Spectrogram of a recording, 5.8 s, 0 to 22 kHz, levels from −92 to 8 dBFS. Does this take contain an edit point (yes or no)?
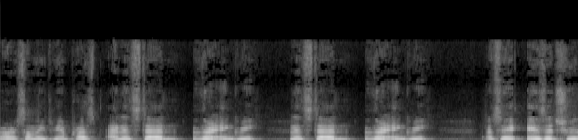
yes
